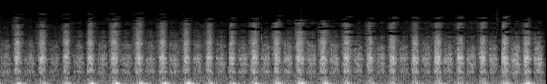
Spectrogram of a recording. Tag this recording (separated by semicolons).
dog; bulldog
